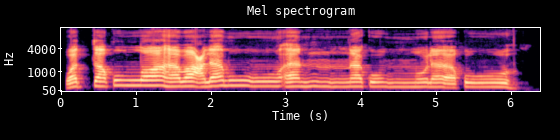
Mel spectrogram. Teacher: تا میں سختی کریں گے تشدید کی وجہ سے ، واو اور الف کو نہیں پڑھیں گے، قاف کو لام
